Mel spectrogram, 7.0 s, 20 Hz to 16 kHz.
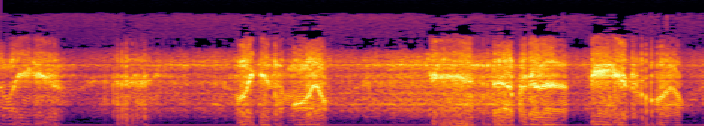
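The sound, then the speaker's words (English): A garbled radio call from Captain Joseph Hazelwood on the tanker Exxon Valdez, just after midnight on March 24, 1989, comes through thick static, a distorted voice breaking in and out in short bursts over a steady band-limited hiss. “Just after midnight on March 24, 1989, a garbled radio call full of static from Captain Joseph Hazelwood on the tanker Exxon Valdez signaled one of the worst oil spills in history.”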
